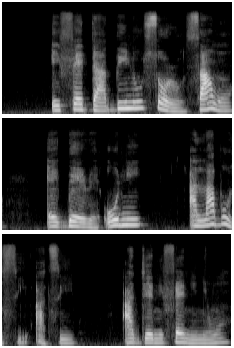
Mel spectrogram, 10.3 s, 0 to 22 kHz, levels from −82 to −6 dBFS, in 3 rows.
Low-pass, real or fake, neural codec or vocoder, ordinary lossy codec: 14.4 kHz; fake; codec, 44.1 kHz, 7.8 kbps, Pupu-Codec; none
